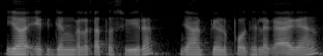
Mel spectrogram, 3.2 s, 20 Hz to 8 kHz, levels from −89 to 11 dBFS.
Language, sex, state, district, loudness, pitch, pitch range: Hindi, male, Bihar, Purnia, -40 LUFS, 125 Hz, 120-140 Hz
